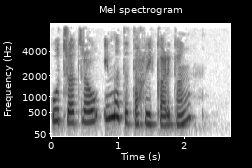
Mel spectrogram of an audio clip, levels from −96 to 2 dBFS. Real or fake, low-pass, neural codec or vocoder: real; 7.2 kHz; none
